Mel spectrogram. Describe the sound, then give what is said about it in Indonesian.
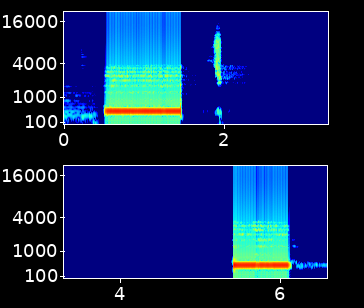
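An outgoing phone call's ringback tone: two clear, steady one-second beeps separated by a long pause of silence, with a brief faint click just after the first beep. “Mendingan langsung kita telepon aja.”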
